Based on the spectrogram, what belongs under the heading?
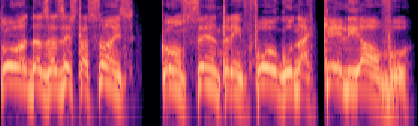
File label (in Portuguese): Speech Quick Commands Enemy Ship, PT BR; World Of Warships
